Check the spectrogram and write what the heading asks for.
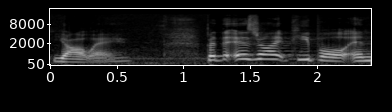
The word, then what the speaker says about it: Yahweh: English it comes out to yhw H and pronounced Yahweh but the Israelite people in the ancient Jewish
